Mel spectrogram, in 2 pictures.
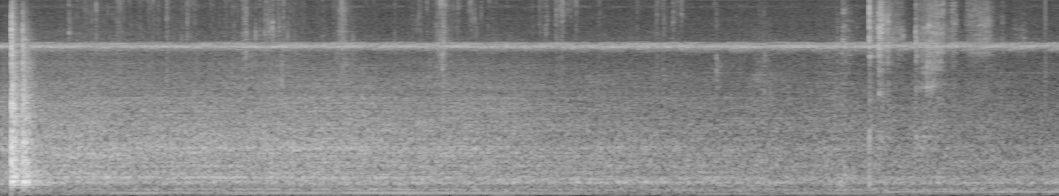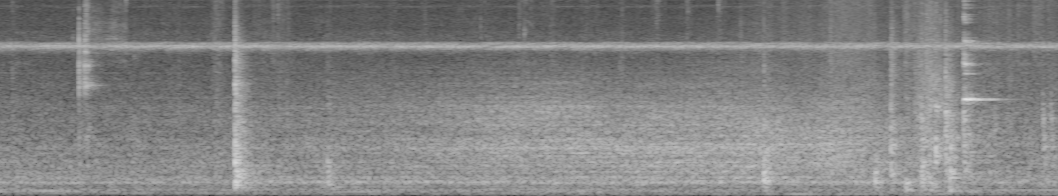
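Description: Kitchen handling sounds: a sharp knock right at the start, then a few scattered taps and clinks of a bowl and frying pan as sliced onion is laid on pizza dough, over a steady faint high-pitched whine.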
